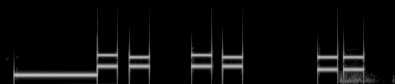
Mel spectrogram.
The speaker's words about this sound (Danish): Vi ringer simpelthen til Torben Chris.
